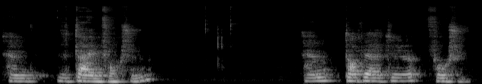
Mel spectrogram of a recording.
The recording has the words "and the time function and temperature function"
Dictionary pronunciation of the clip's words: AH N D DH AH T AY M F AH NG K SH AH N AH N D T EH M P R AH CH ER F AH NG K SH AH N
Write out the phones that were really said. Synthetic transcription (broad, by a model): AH N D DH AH T AY M F AH NG K SH AH N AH N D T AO P AH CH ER F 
